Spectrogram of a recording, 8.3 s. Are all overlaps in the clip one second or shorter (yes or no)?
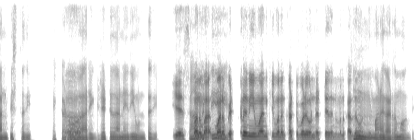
yes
